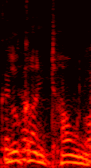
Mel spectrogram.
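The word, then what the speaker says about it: Lucantoni: I move to appoint Jason Lucon, how do you pronounce that? Luke and Tony? I'll take- Luke Antoni.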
